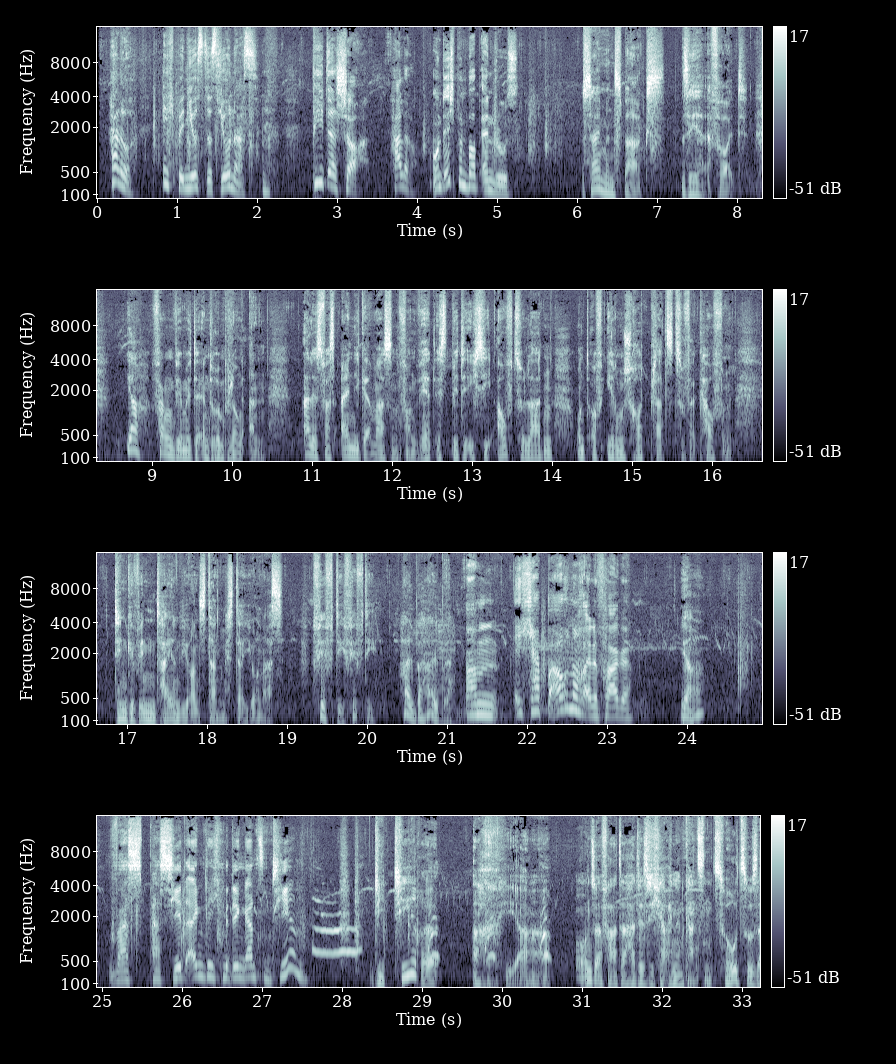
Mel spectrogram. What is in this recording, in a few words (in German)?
DE Hoerspiel Kids arrogant; DDF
